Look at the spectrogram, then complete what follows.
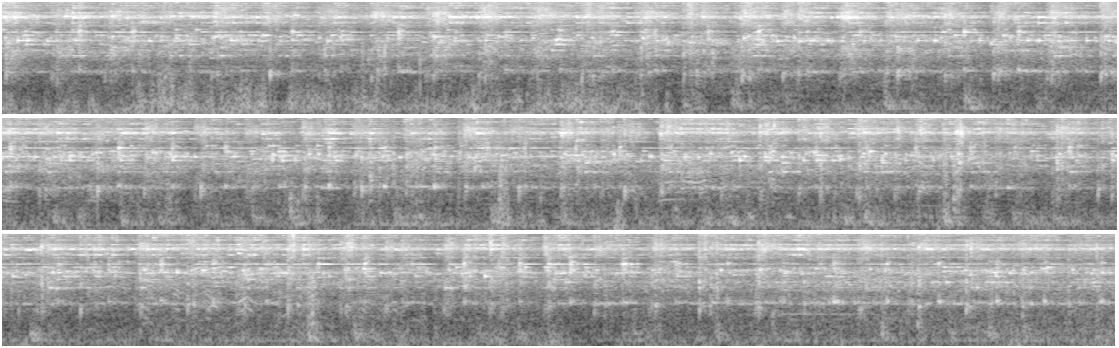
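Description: A horse's hooves clip-clopping steadily on an asphalt road as it pulls a passenger carriage.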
